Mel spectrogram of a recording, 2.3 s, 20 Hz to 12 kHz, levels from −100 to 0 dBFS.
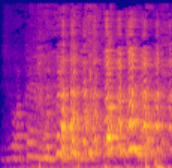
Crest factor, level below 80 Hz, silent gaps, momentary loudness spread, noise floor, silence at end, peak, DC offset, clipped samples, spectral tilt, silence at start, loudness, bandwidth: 16 dB; -34 dBFS; none; 17 LU; -37 dBFS; 0 s; 0 dBFS; under 0.1%; under 0.1%; -3 dB/octave; 0.15 s; -16 LUFS; 11.5 kHz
